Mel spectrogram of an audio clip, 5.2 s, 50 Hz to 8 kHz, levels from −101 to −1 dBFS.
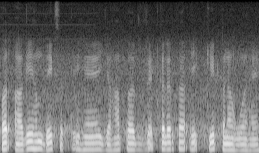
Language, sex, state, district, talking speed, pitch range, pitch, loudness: Hindi, male, Chandigarh, Chandigarh, 185 wpm, 115-130 Hz, 120 Hz, -18 LUFS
